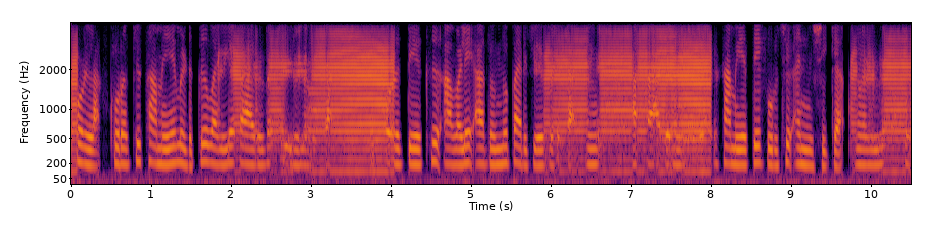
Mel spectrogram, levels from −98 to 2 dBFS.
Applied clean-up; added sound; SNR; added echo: neural diffusion model UNIVERSE++.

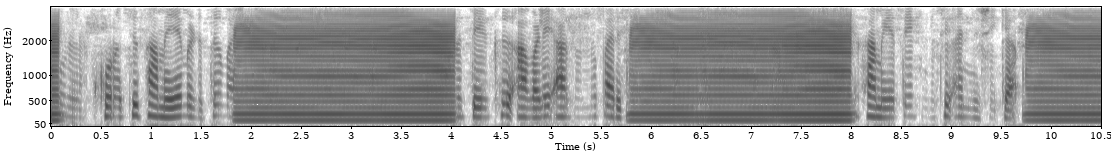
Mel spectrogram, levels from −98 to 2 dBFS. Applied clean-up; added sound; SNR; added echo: neural separator model SepFormer WHAM!.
